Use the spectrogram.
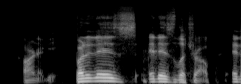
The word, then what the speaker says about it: Carnegie: for a lot is I say Carnegie, and people are like, no. Carnegie? It's Carnegie, and I'm like, no, dude, it's Carnegie. It's spelled Carnegie. So I'll take the L on that. I understand I'm in the wrong there.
